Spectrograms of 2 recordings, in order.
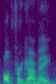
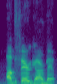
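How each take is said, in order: First: "Opfergarbe" said ohp-fer-gar-bay, rounded O start; corrected name. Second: "Abfargarbe" said ahb-far-gar-bay, hard first syllable; a first stumbling try at "Abfargarbe"; mangled name. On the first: Streamer correcting the viewer's German name, careful try. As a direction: fix it to "Opfergarbe", opening on a round O. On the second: Streamer fumbling a viewer's German name, mispronounced. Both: Shown as a demonstration.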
